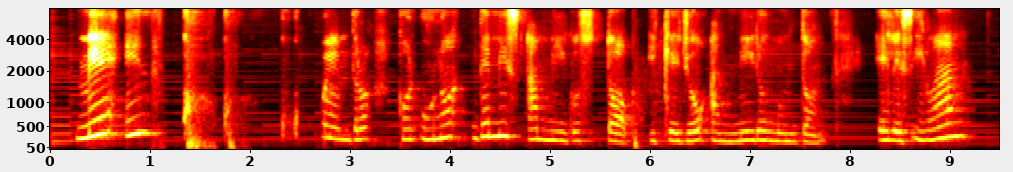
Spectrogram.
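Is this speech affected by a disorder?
Yes: stuttering; severe stuttering, long-standing, speech therapies with friend's help; stutters while giving public conferences, working to improve; audible stuttering in public speaking, uses smile while stuttering; here blocks.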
